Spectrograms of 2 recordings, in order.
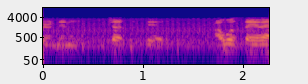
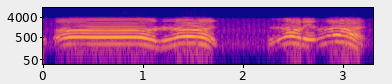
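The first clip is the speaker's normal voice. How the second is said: laughing lord; 9 semitones higher, 8 dB louder, much slower than usual. Real, not acted. Howling at mocked Packers fan.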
